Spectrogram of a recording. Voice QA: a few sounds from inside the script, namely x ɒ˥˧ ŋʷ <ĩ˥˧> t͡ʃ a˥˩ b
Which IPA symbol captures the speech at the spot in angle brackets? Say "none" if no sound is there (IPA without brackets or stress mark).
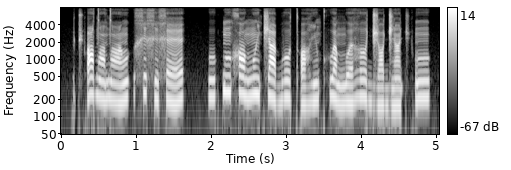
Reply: ĩ˥˧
